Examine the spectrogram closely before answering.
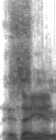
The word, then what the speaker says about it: Sayin: Do you pronounce it Sayin? Saying, S-A-Y.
